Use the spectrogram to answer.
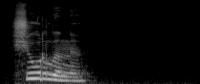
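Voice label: "сюрлыны" Komi, female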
